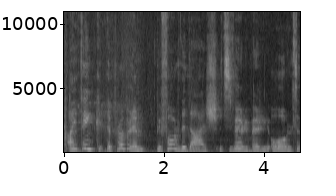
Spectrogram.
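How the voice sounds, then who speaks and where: Over noticeable background noise, a woman speaks at a fairly slow pace, fairly high in pitch with ordinary pitch variation. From Syria (Kurdish). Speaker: audience member, Kurdish organisation president. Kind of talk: Q&A comment at policy panel. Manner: halting.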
